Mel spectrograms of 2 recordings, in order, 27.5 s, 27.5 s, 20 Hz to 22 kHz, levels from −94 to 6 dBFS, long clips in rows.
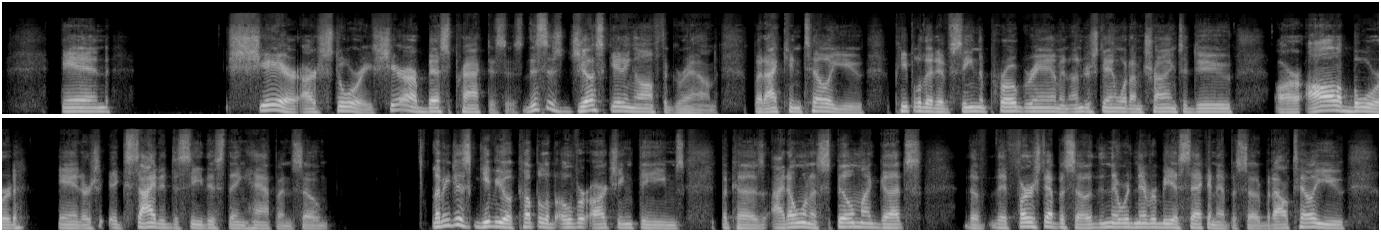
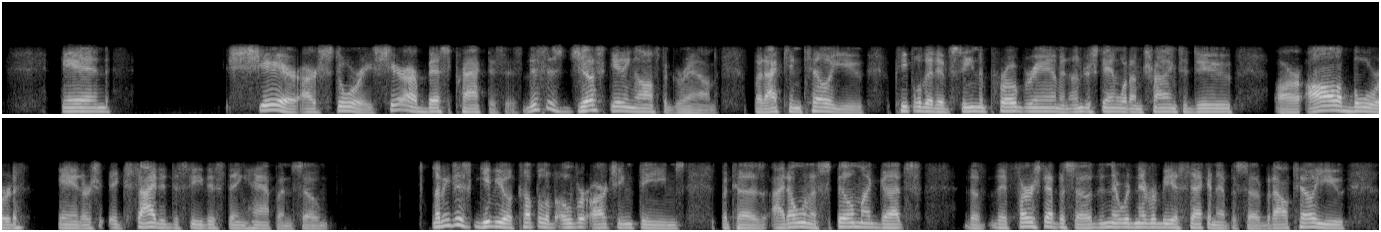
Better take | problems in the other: first | garbled, watery; badly; nothing above 4 kHz; slightly in the first

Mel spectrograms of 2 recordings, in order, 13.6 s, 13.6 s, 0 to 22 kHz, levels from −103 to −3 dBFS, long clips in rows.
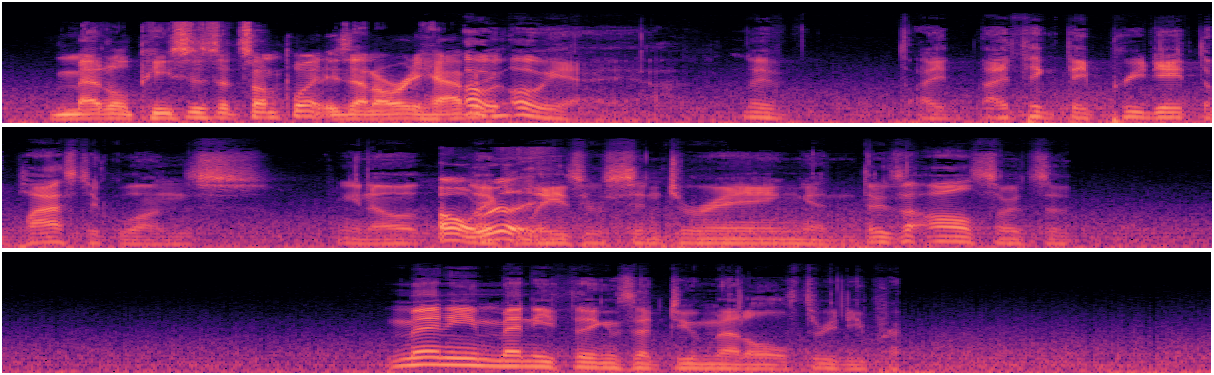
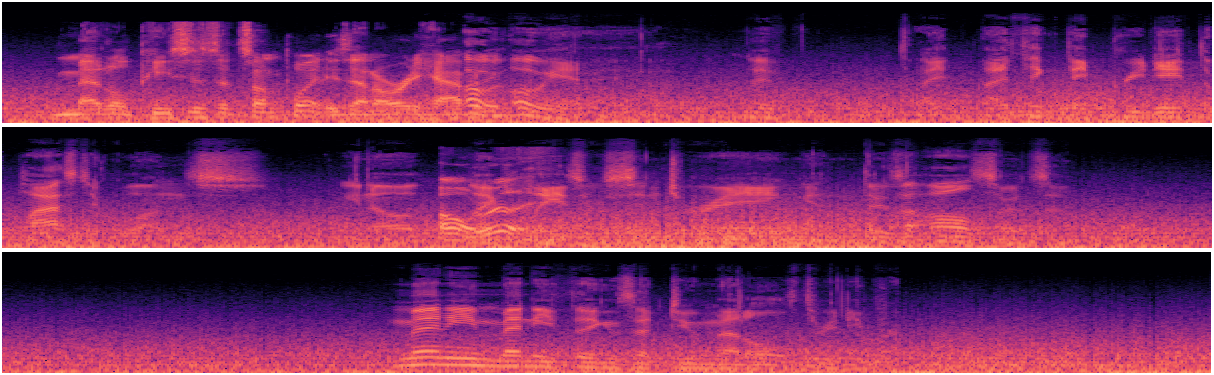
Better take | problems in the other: first | wind noise on the microphone; heavy; 7 dB below the speech; occasional gusts in the first

